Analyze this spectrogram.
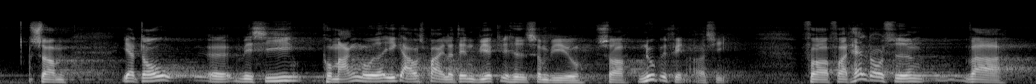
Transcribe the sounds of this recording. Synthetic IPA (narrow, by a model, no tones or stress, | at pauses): sɒ̽m | jɑ̈ɪd̥ɒʊ | ʋe̝siːpʰɒ̽mɑ̈ŋəmɔ̽ːðˠɐe̝ɡ̥əɑ̈ʊsb̥ɑ̈ɪ̰lɐd̥enʋiɐɡ̥əliɦe̝ð̞̰ˠsɒ̽mʋijo̝sɒ̽nub̥e̝fe̝n̰ɐɒ̽si | fɒ̽fɒ̽e̝d̥ɦæl̰d̥ɒ̰ːsiːð̞ˠn̩ʋɑ̈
